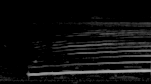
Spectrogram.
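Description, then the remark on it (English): A rising, wailing tone like a tornado warning siren, most likely a voice imitating it, climbing slowly in pitch and holding steady and fairly loud for about two seconds. “The sky looked green, it was weird, and then the tornado warning siren started going off.”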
